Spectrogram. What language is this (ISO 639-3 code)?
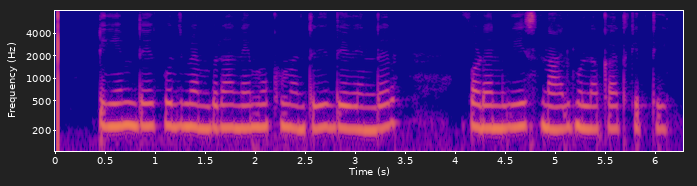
pan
